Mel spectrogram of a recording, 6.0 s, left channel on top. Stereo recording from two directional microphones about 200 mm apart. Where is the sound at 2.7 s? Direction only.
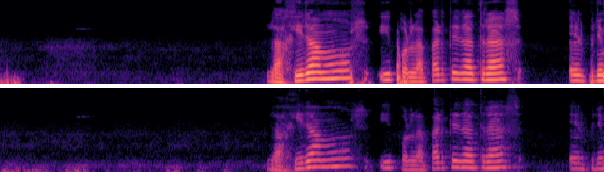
45° left (ahead or behind).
